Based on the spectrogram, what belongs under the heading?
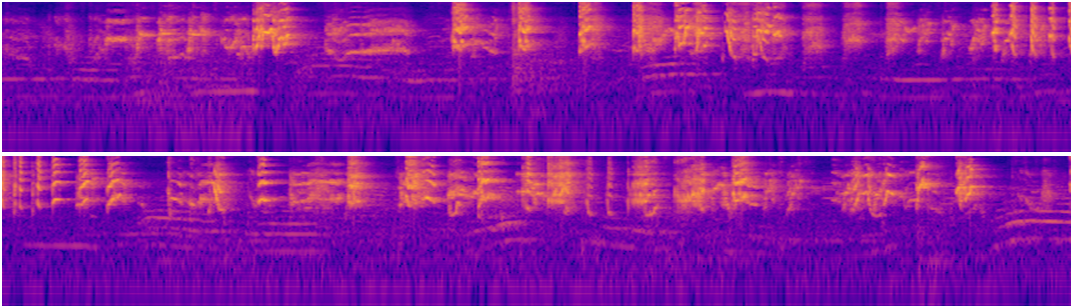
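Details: Split blue Fischer's lovebird pet chirping and singing: dense, rapid high chips in a continuous twittering chatter, with soft lower whistled slides underneath throughout.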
